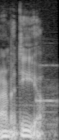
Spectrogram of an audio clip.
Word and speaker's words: Armadillo: It's actually, I pronounce it Armadillo.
